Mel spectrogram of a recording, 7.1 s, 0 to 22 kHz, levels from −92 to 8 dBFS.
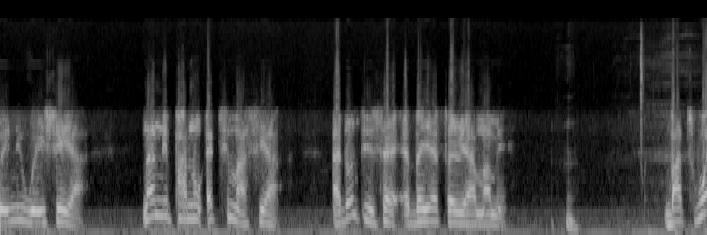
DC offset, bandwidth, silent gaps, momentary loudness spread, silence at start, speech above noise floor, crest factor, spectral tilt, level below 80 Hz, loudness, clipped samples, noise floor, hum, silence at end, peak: under 0.1%; 16 kHz; none; 15 LU; 0 s; 28 dB; 16 dB; -5 dB/octave; -52 dBFS; -27 LUFS; under 0.1%; -55 dBFS; none; 0 s; -14 dBFS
